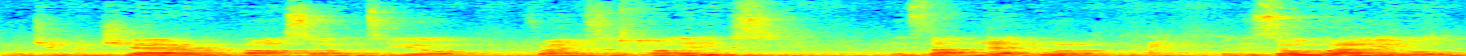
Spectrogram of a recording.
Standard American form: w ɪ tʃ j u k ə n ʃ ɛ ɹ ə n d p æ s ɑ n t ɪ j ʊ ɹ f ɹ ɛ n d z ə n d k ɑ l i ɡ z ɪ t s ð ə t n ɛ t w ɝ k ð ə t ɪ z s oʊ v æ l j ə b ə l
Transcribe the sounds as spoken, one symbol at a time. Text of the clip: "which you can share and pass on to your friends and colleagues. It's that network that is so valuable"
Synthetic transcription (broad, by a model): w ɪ tʃ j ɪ k ə n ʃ ɛ ɹ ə n p æ s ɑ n t ɪ j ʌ ɹ f ɹ ɛ n d z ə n k ɑ l i ɡ z ɪ t s ð ə t n ɛ t w ɝ k ð ə t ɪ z s oʊ v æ l j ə b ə l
